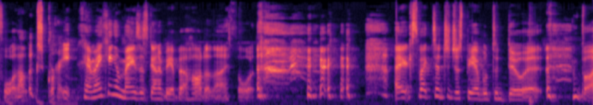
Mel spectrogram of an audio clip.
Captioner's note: laughs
